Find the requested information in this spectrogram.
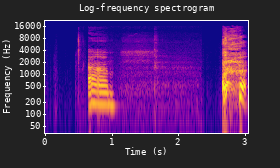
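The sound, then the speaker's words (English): A harsh cough with a rough voiced edge from a speaker who is under the weather, followed after a quiet pause by another loud, sharp cough burst. No talking, just the speaker coughing. “That is so rude for me to cough in your ear, and so I really apologize.”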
